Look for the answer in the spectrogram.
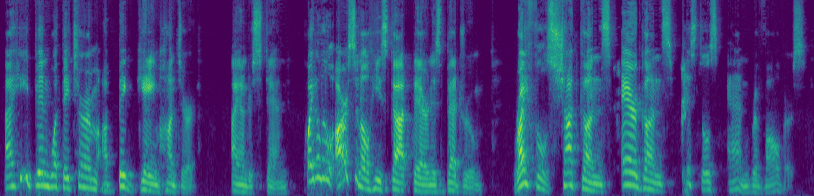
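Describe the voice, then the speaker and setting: Man acting a primly servile manservant, lively hesitant delivery. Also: medium pitch, a little slow, breathy edge, full character voice. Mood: deferential, careful. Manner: hesitant, obsequious, formal. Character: deferential male nurse-attendant to a rich invalid, primly servile. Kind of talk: dramatic reading of a murder mystery.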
